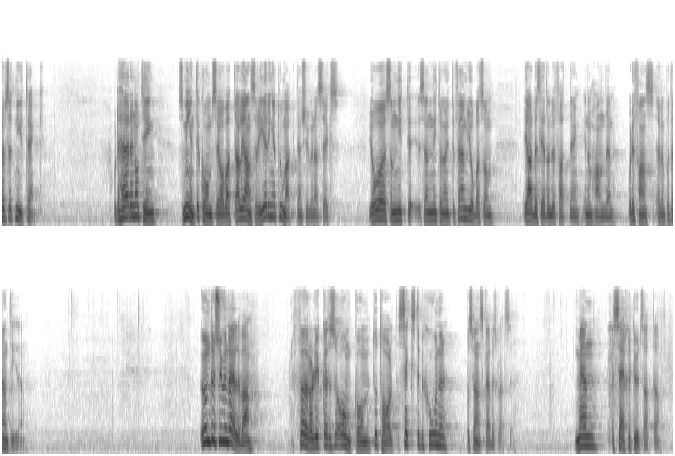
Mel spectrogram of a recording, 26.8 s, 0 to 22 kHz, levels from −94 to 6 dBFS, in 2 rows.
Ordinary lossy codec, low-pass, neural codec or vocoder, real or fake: none; 7.2 kHz; none; real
